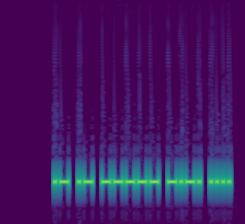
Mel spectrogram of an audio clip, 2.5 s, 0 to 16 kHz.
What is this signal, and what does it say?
Morse code, heard as a keyed tone, about 51 wpm, 700 Hz. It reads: AA0CH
